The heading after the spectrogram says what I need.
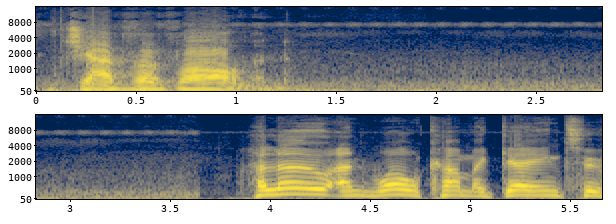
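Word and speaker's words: Jayavarman: in my excitement i've mispronounced the king's name in this one it's java varman hello and welcome again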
